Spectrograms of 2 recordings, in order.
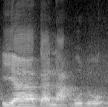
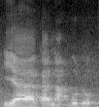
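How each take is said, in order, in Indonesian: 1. Bunyi y dibaca pendek dan tunggal. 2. Bunyi y dibaca pendek dan tunggal.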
